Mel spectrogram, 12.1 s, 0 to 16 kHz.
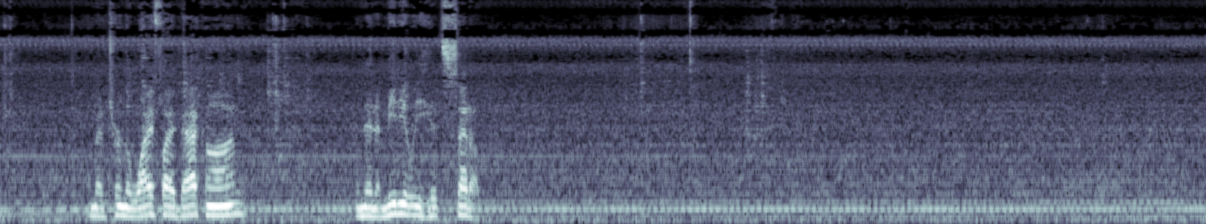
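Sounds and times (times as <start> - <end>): grill fan humming: 0.0 - 12.0.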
